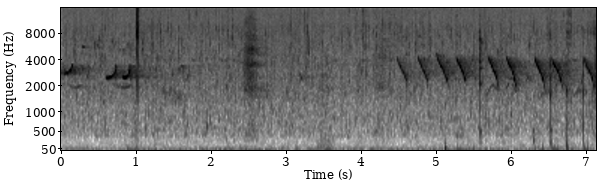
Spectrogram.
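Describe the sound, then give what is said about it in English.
Birds sing in a forest, with a few whistled notes early on, then a quick run of bright, descending chirps repeating near the end, over a soft, steady hiss of running water. “Forest bird song. What does that sound like?”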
